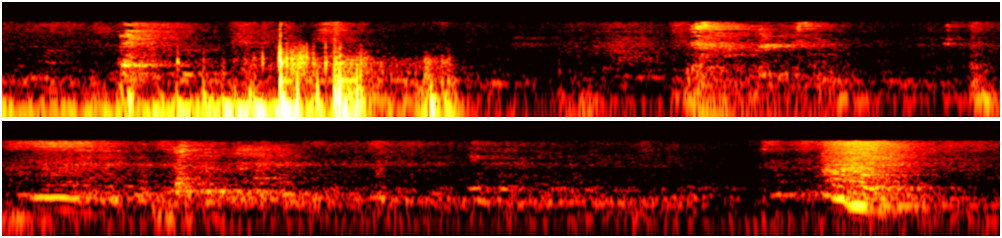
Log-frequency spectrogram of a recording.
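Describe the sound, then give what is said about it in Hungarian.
Someone blows their nose during an allergy flare-up: a loud, noisy honking burst comes early, then quieter talk and a softer breathy snort near the end. “Most egy intermedzó következik. Kifújom az orrom.”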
